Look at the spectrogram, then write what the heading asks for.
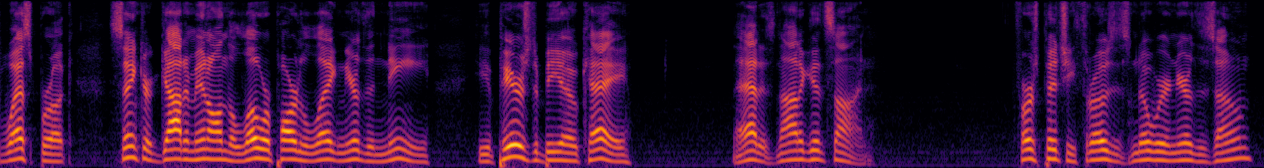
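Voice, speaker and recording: A man calling baseball play-by-play live, in clipped pitch-by-pitch phrases. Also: unhurried, a bit bright, clean tone, dry recording, clean studio sound. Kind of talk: live sports commentary.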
